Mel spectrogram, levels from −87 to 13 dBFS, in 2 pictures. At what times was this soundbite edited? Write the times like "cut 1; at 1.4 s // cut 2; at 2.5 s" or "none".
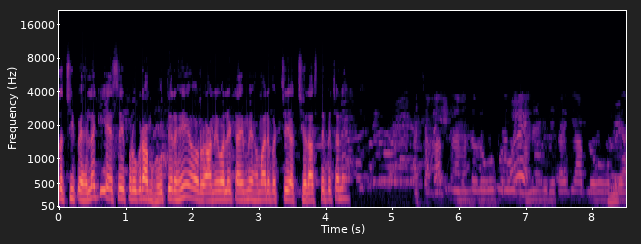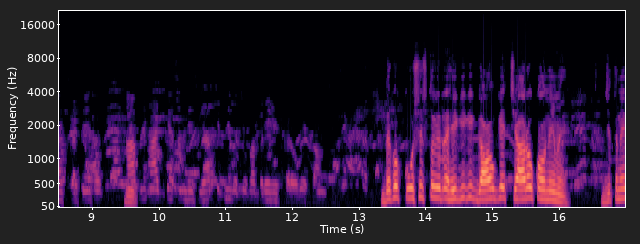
none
